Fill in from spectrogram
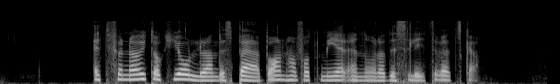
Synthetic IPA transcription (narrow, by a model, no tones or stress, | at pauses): ɛt̪fœɳœjt̪ɔkʰjɔlɾand̪əspɛːbɑːɳɦaɾfɔt̪ːmeːɾɛ̰nːoːɾad̪ɛsɛliːt̪əvɛt̪ska̰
